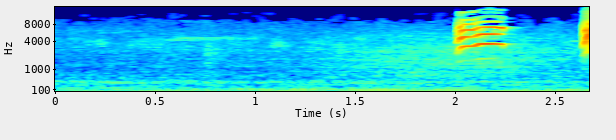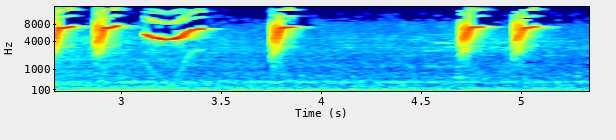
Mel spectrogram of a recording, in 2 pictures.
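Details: High, thin sunbird notes, some sharp and sweeping down, one a curved whistle, given singly or in small clusters at uneven gaps over a steady low rumble.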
